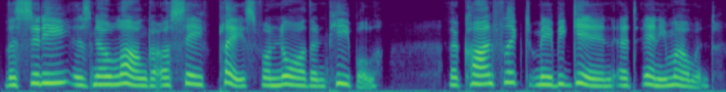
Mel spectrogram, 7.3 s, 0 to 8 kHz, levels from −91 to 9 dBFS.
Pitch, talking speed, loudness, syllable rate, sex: 245 Hz, 150 wpm, -15 LUFS, 4.5 syllables/s, female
